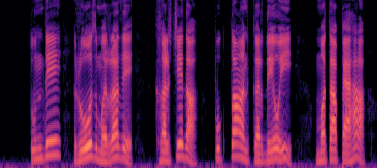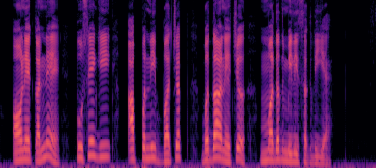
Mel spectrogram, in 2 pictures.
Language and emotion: Dogri, neutral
